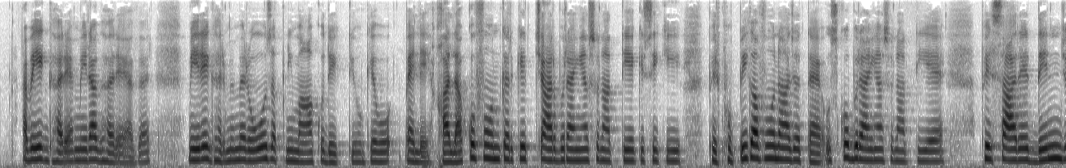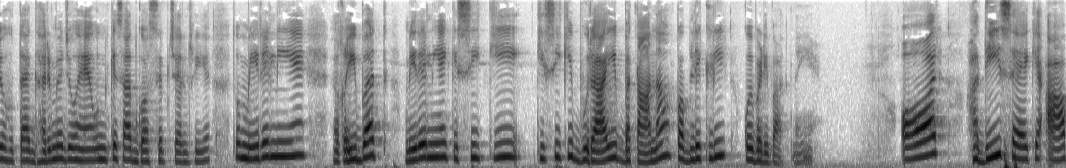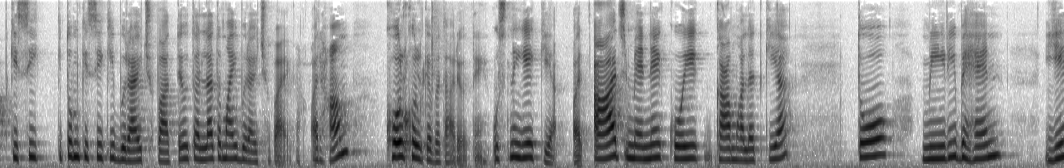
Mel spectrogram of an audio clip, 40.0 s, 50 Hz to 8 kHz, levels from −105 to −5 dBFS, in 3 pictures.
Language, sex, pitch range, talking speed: Urdu, female, 190-240 Hz, 185 wpm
